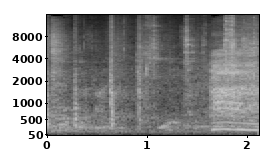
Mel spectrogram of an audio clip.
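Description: Clothes hangers clicking and then scraping along a metal clothing rack as they are pushed aside; a few scattered clicks, then a loud scrape starting near the end.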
